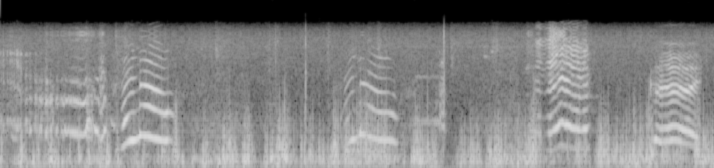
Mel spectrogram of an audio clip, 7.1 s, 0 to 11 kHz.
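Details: A 7-year-old female scarlet macaw at an exotic animal sanctuary talks, giving four hoarse, bending, speech-like phrases that each rise then fall and mimic a greeting, with a person talking and steady background noise.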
